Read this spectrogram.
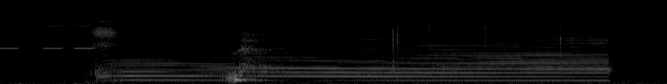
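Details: Button beeps, then a steady buzzing pump motor inflates the cuff for several seconds before stopping: an automatic blood pressure monitor taking a reading.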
